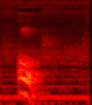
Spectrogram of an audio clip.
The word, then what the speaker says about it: aux: Tulisannya AUX, dibacanya O.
